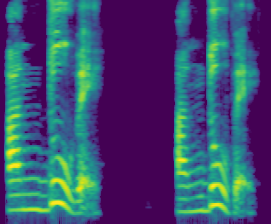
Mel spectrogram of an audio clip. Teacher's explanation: La raíz es anduv y tenemos la vocal tónica, ¿sí? Que está en la raíz, no en la terminación y por esto se llama un pretérito fuerte.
